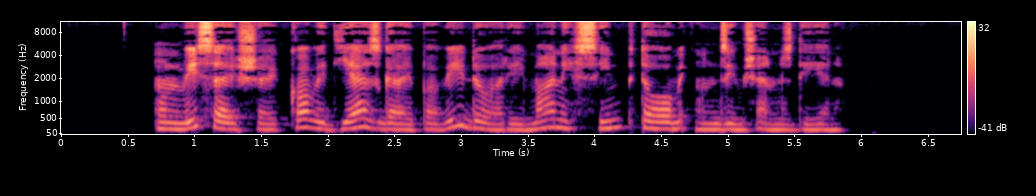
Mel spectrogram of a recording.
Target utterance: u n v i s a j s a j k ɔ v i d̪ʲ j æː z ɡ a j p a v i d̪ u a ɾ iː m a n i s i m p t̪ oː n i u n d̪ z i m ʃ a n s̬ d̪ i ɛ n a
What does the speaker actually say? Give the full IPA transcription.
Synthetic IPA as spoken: u n v i s a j ʃ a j k ɔ v i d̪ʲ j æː z ɡ a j p a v i d̪ u a ɾ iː m a n i s i m p t̪ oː m i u n d̪ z i m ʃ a n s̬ d̪ i ɛ n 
